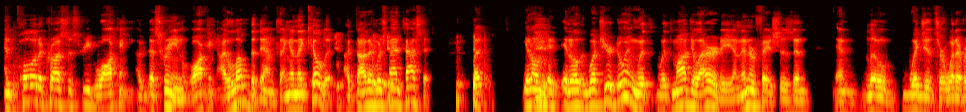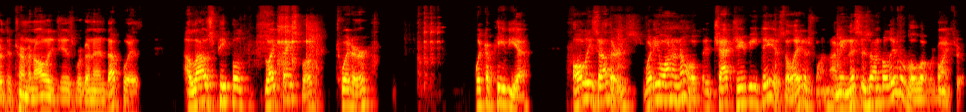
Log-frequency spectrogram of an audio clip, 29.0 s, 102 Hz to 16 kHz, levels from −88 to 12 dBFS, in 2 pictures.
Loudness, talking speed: -20 LUFS, 170 wpm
